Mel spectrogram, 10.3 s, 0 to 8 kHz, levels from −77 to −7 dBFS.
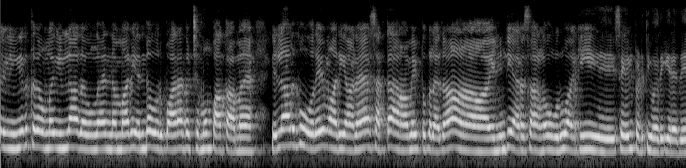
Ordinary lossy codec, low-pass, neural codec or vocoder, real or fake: none; 7.2 kHz; codec, 16 kHz, 2 kbps, FunCodec, trained on LibriTTS, 25 frames a second; fake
